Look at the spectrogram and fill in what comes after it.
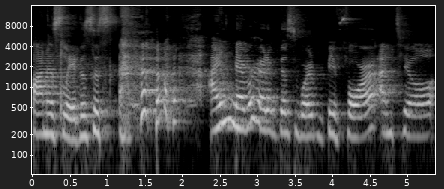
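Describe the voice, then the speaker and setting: A woman's fairly high voice with lively intonation at a very slow pace, against noticeable background noise. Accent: Thai. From Thailand. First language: Thai. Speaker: energy healer. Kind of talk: interview. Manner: halting.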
